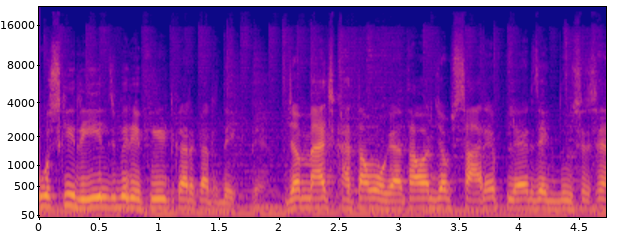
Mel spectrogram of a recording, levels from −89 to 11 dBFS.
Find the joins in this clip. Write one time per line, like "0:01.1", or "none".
0:02.0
